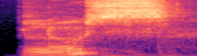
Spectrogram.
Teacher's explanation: that's replacing the r with an L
